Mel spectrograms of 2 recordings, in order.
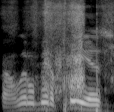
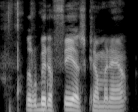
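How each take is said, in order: First: Put-on a soft, breathy aside in the cowboy accent, savoring the can's hiss; hushed fizz. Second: Said in the usual way. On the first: Host savoring the opened beer in a hushed cowboy aside. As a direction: lean in close and murmur it.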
